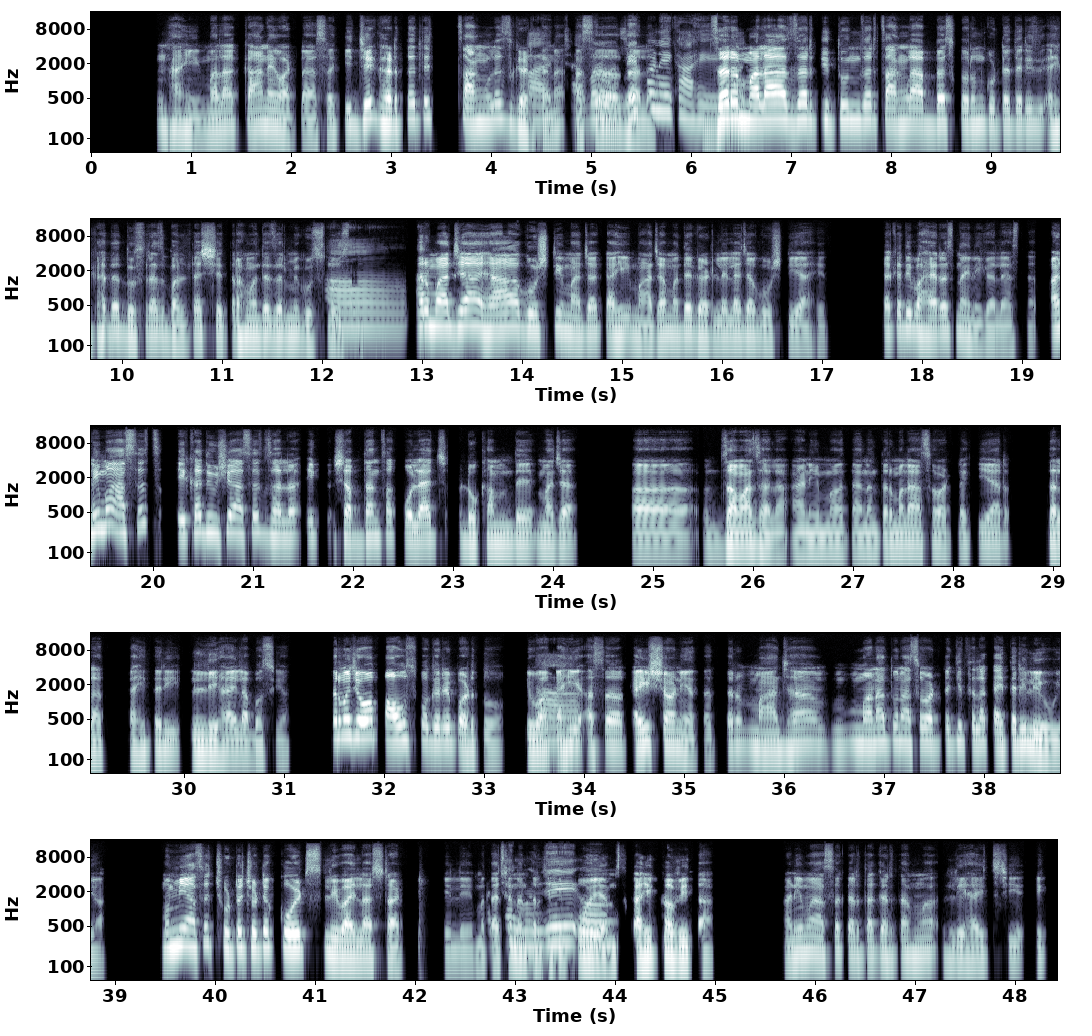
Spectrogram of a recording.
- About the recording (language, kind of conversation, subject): Marathi, podcast, तुझा आवडता छंद कसा सुरू झाला, सांगशील का?
- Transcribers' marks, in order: laughing while speaking: "नाही"; tapping; laughing while speaking: "एखाद्या दुसऱ्याच भलत्या क्षेत्रामध्ये जर मी घुसलो असतो"; in English: "कोलाज"; in English: "कोएट्स"; "लिहायला" said as "लिवायला"; in English: "पोएम्स"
